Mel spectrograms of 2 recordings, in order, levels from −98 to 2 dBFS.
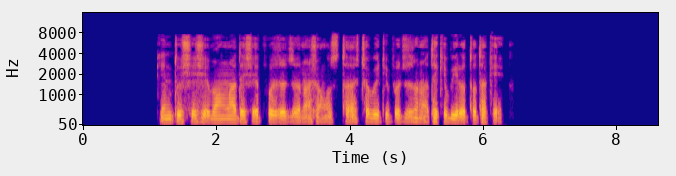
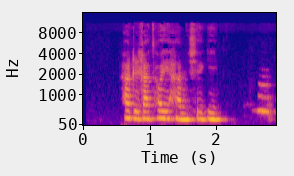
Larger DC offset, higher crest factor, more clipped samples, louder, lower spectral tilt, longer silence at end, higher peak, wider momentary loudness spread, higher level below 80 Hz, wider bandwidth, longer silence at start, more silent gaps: neither; about the same, 18 dB vs 14 dB; neither; first, -19 LUFS vs -22 LUFS; about the same, -5.5 dB/octave vs -6.5 dB/octave; first, 2.35 s vs 0.05 s; first, -2 dBFS vs -8 dBFS; second, 7 LU vs 10 LU; first, -58 dBFS vs -66 dBFS; second, 7.8 kHz vs 11.5 kHz; first, 1.15 s vs 0.6 s; neither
